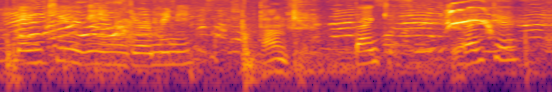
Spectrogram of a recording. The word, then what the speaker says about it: Danke: Danke. Danke. Danke. Tanque. Como si dijeras tanque. Tanque de gas.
